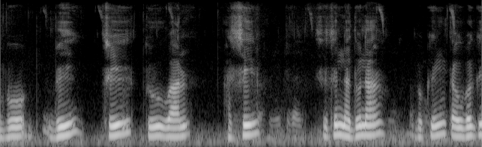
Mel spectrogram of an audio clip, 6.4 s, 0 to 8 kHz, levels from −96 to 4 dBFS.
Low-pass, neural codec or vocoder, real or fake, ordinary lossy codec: none; none; real; none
